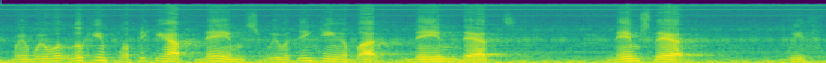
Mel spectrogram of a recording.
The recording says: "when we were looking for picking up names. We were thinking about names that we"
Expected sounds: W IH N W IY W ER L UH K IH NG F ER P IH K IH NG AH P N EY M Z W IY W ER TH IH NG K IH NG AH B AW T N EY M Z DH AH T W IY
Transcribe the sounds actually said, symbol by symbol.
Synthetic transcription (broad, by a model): W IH N W IY W ER L UH K IH NG F ER P IH K IH NG AH P N EY M Z W IY W ER TH IH NG K IH NG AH B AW T N EY M Z DH AH T W IY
